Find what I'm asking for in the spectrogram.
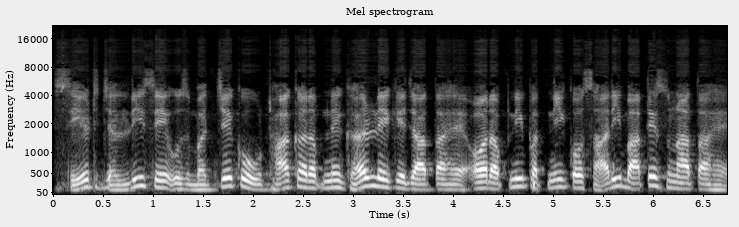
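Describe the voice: Speaking at a fairly slow pace, a man uses a fairly high pitch and lively intonation.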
